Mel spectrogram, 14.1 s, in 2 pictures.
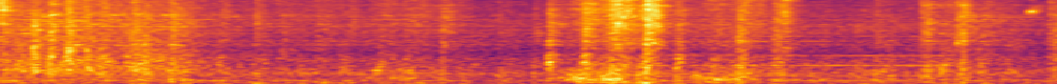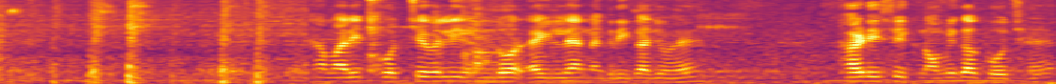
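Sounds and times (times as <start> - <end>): wheels clacking over rail joints: 0.0 - 11.3
passing express train: 0.0 - 14.0
train wheels rumbling on rails: 0.0 - 14.0.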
